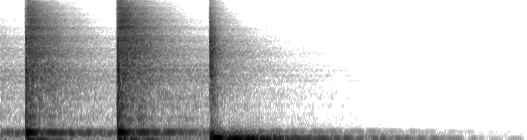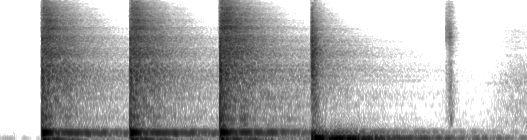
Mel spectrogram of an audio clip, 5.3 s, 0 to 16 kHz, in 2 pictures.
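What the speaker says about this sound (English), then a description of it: "3 hits on the snare with a right, left, right, and then 1 note with the kick" Two groups of drum hits: three sharp snare strokes played right, left, right, followed by a deep kick, a short pause, then the same four-hit linear pattern repeats. Close and clear, no talking.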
